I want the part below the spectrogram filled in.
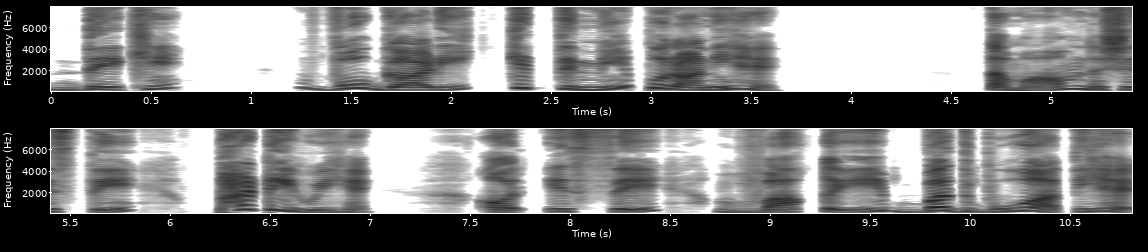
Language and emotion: Urdu, disgusted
